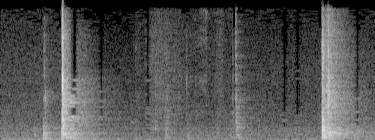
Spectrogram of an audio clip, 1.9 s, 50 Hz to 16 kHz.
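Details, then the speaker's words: 1991 Craftsman GT garden tractor, found broken down, electric PTO engaged with seat safety probably working: two sharp crisp clicks in a quiet room; normal PTO clutch engagement click. "yeah so electric pto is working"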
